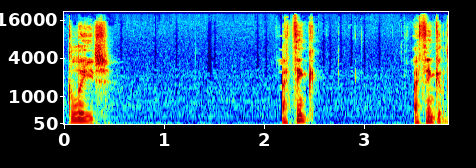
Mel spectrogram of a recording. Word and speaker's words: GLEAT: that the same way so it'd be gleat like bleat like billy goat like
